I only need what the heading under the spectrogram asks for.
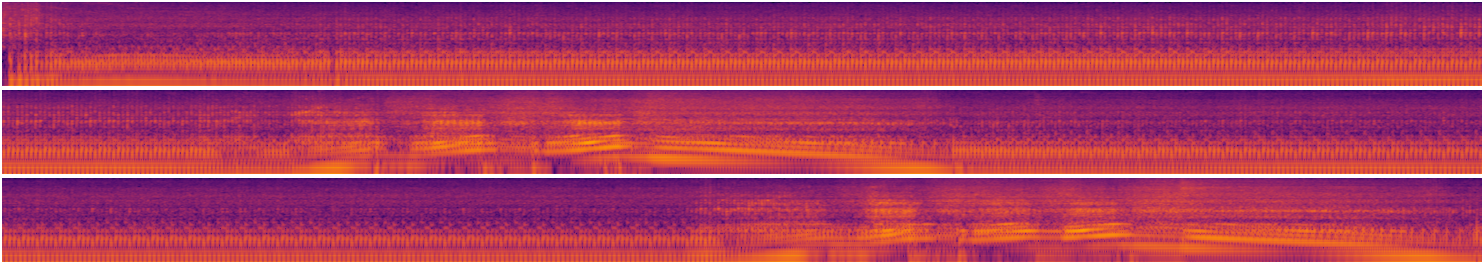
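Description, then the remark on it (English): A car engine starts and idles steadily in normal mode with the sport button off, then revs twice in short bursts, its pitch swelling up and falling back each time, fairly loud with no talking. “But the first thing you're going to hear is the car starting up and revving slightly without the sport sport button on, or, you know, in normal mode.”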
